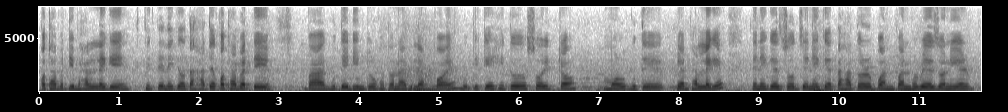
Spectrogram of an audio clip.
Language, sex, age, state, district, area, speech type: Assamese, female, 18-30, Assam, Nalbari, rural, spontaneous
